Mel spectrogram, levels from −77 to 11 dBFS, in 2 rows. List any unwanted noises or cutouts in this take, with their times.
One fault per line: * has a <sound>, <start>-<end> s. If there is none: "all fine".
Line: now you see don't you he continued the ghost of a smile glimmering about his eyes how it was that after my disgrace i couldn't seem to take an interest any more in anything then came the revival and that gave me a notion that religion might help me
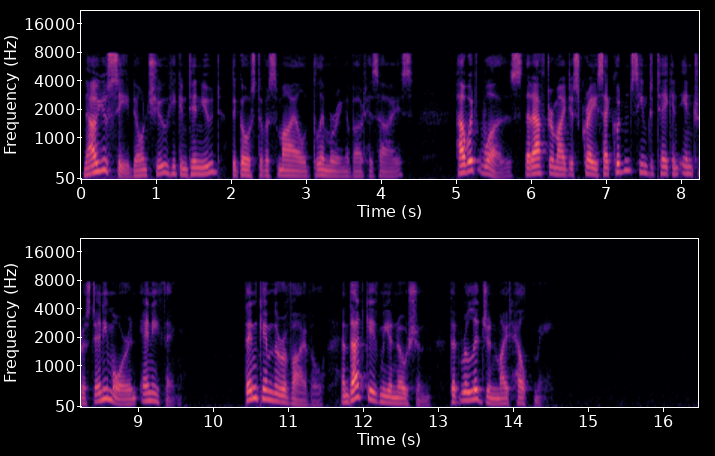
all fine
